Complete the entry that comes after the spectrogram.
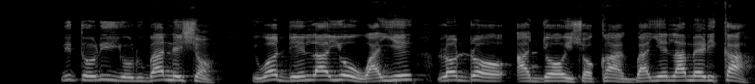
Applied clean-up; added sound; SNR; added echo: neural mask model DeepFilterNet 3.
